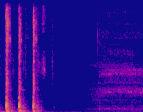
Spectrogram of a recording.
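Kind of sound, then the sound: impact, knocking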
